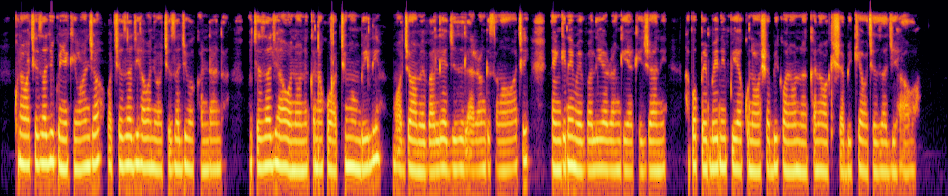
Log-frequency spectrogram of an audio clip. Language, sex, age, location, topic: Swahili, female, 18-24, Nakuru, government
